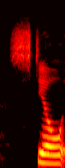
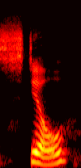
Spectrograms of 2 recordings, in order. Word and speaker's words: Stihl: I know I pronounce Stihl incorrectly, and I'm really trying to pronounce it Stihl. I've been pronouncing it Still for the last, well, as long as I've been speaking the English language.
